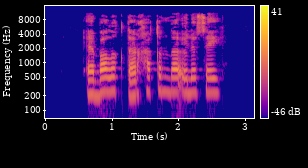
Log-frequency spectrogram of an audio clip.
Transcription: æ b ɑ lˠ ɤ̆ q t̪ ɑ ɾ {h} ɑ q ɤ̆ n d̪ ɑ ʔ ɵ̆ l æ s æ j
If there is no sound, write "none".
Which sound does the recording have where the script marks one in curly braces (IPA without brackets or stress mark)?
χ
